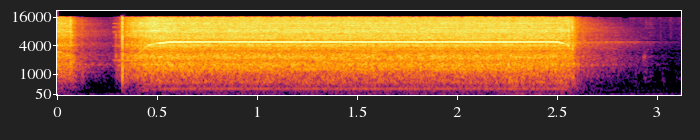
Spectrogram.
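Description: A power drill bores through the plastic casing of an iRobot Roomba in one loud, steady whine of about two seconds, close up, then spins down abruptly.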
